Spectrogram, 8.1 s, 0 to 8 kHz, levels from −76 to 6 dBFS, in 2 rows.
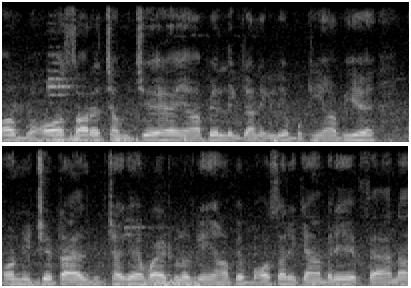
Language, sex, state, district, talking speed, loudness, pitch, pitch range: Hindi, male, Haryana, Rohtak, 235 wpm, -16 LUFS, 135 Hz, 130-135 Hz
